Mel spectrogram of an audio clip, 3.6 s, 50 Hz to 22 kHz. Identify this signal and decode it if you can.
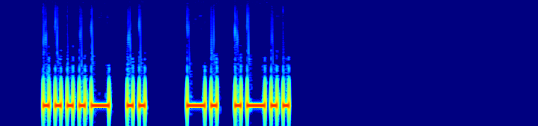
Morse code, heard as a keyed tone, about 30 wpm, 700 Hz. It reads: 4I NL
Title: Winter Field Day Exchanges Encore 30wpm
